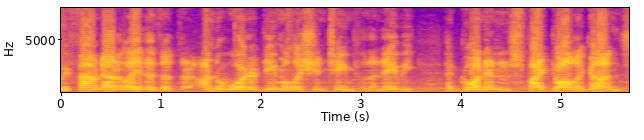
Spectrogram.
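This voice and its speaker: With noticeable background noise behind him, a man speaks at a moderate pace with a fairly high pitch and ordinary pitch variation. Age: 90s. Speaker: war veteran. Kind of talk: interview.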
